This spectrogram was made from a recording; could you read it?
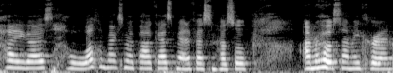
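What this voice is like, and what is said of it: Out of breath, breathless speech. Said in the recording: “I'm like out of breath. I just ran up my stairs.”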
